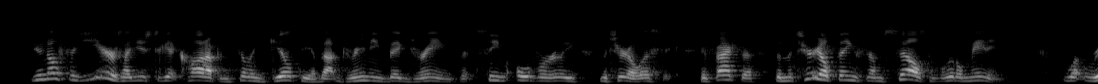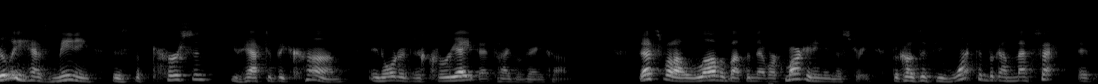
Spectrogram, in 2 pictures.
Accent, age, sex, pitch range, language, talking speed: American, 50-69, male, 150-225 Hz, English, 170 wpm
